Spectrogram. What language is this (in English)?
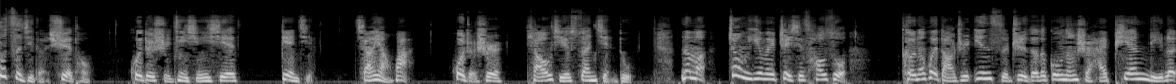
Chinese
